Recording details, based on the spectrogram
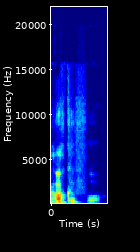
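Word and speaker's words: Okafor: Okafur. Is that how you pronounce it?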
